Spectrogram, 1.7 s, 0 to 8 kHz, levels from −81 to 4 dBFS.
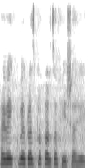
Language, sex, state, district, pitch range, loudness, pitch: Marathi, female, Maharashtra, Aurangabad, 195-245 Hz, -26 LUFS, 240 Hz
